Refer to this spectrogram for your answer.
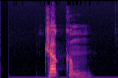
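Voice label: "Huésped", Chalchiteko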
